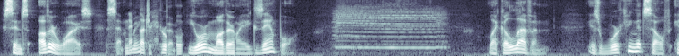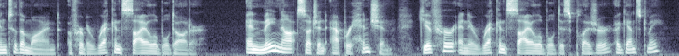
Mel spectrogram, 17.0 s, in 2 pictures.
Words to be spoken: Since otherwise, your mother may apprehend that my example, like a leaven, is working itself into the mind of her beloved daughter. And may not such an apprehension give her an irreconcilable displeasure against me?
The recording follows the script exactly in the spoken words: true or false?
false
